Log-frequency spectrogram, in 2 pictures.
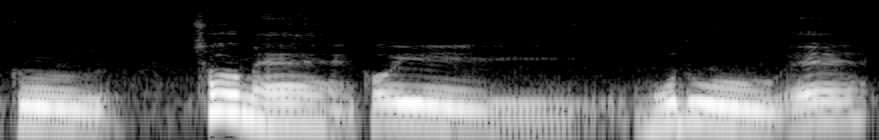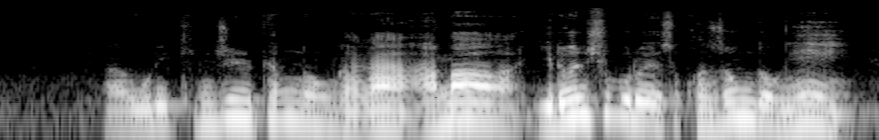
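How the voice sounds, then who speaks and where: A man's voice: fairly high pitch, warm tone. A man on a political talk show, giving his views emphatically and drifting into blunt casual speech.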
